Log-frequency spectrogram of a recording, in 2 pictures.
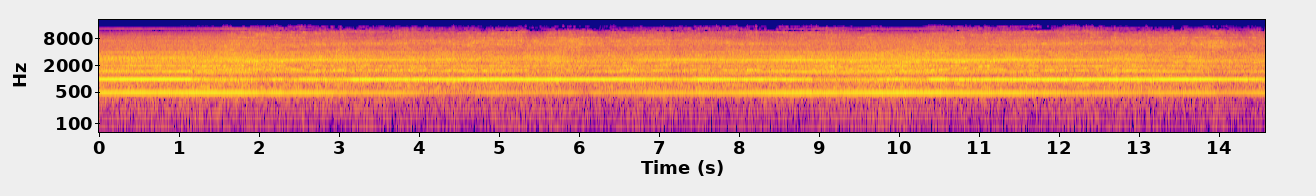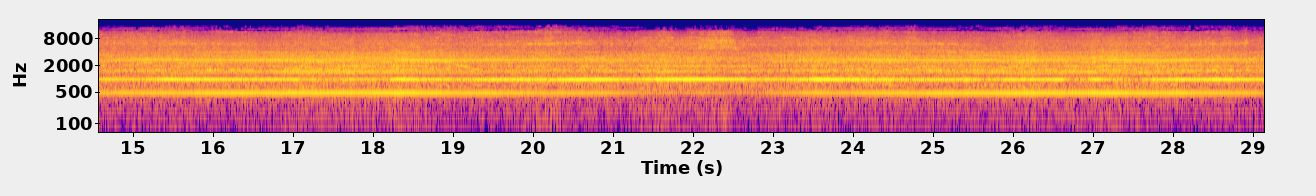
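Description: Belt sander, clamped upside down in a vise, running at a steady whine while a scythe blade is ground against its sanding belt to set the blade's primary edge.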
